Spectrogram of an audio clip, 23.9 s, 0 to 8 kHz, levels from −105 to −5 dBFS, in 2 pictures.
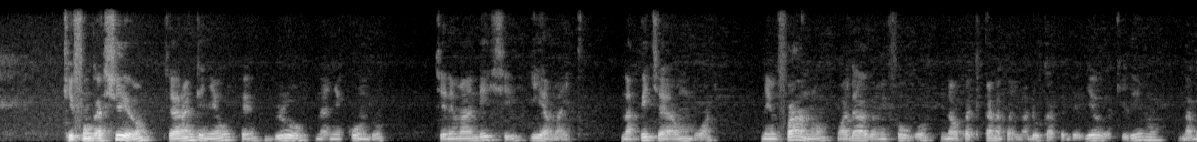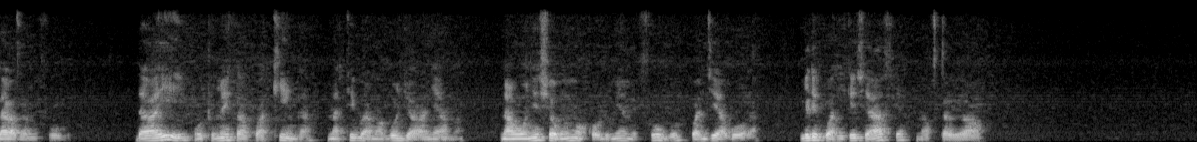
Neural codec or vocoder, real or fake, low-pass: none; real; 7.2 kHz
